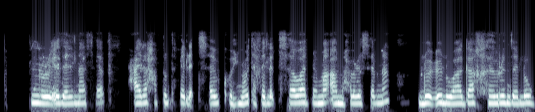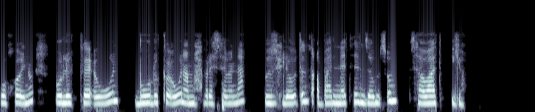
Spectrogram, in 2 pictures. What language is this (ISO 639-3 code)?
tir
